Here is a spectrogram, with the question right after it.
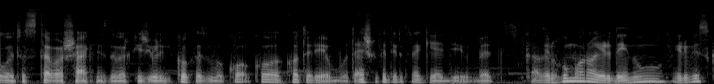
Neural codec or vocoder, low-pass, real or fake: vocoder, 44.1 kHz, 128 mel bands every 256 samples, BigVGAN v2; 14.4 kHz; fake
